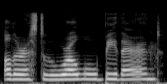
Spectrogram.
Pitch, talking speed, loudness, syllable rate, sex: 230 Hz, 360 wpm, -16 LUFS, 7.1 syllables/s, female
